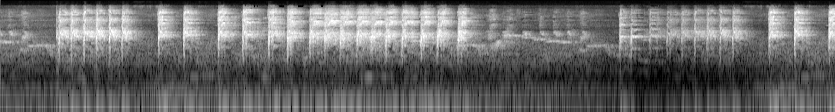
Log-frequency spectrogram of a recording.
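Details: Grey-cheeked bulbul (cucak jenggot) just starting its ngombyok singing: bursts of harsh, rattling, buzzy notes repeated rapidly, about two or three a second, broken by brief pauses, with a short falling whistled phrase near the middle.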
